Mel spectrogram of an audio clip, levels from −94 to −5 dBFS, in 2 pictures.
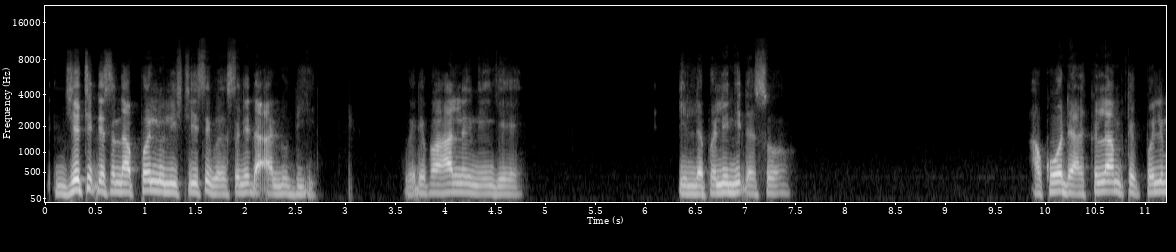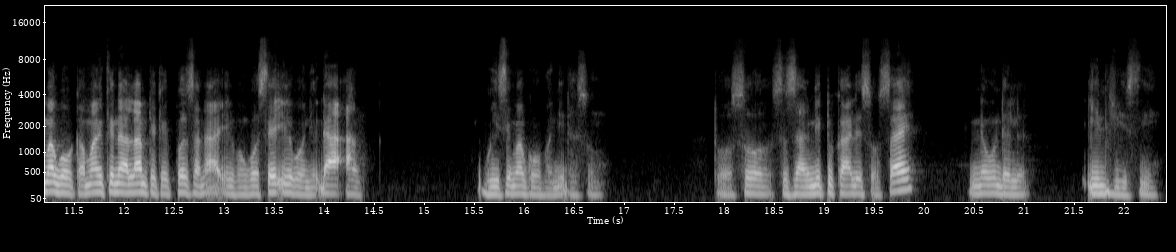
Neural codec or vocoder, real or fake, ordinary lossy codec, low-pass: none; real; Opus, 16 kbps; 10.8 kHz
